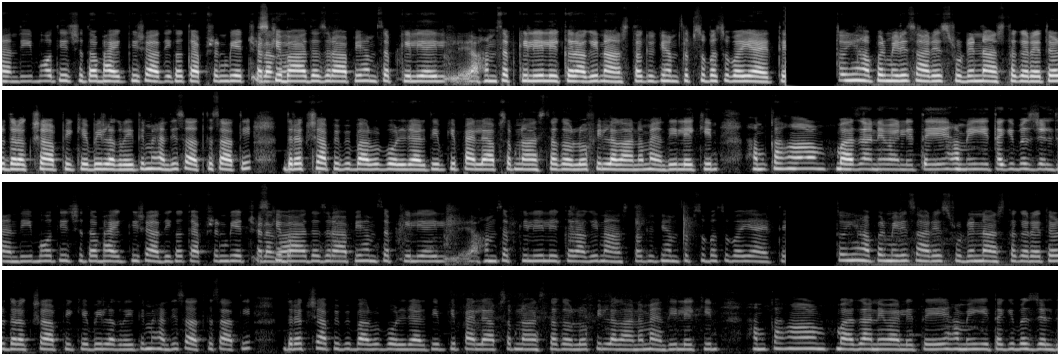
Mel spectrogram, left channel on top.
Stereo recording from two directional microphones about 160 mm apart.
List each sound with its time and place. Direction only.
0.0 s a woman's voice: 30° left (ahead or behind); by 7.9 s 50° left (ahead or behind)
8.4 s speech: 40° left (ahead or behind)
